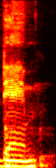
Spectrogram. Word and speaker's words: Dame: then you saw Izzy Dame come out and she Russell Jordan and I you know what I I made the joke is he lame I made that I her name just rhymes with lame and I thought it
